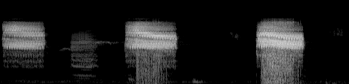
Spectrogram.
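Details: Common starling nestlings, three weeks old, fledging from a watched nest in Théding on 19 May 2024: three loud, grating, hissy rasps roughly a second apart, with a short softer buzz after the first.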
